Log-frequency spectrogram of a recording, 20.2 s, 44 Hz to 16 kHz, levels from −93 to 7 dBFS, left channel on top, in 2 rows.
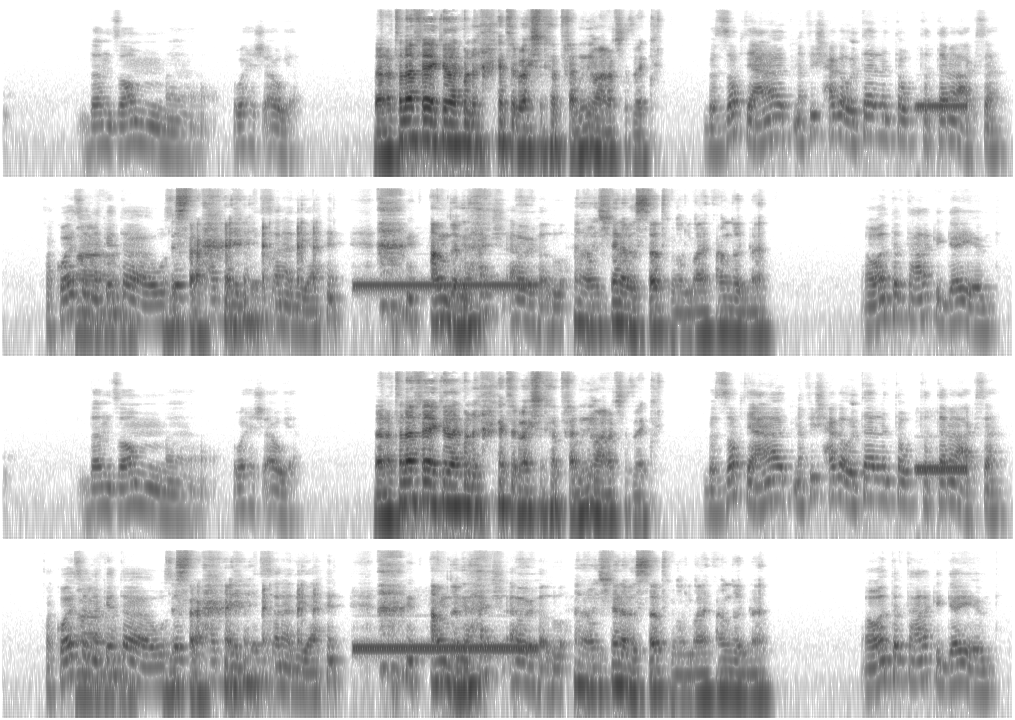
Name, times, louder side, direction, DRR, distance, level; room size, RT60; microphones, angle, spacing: voice 1, 0.8-2.0 2.3-2.9 7.0-10.0 10.5-14.3 14.7-15.8 18.7-20.0, right 1 dB, 10° right, 0.5 m, -35 dB
voice 2, 3.7-6.4 10.8-11.3 11.8-12.8 13.9-14.9 15.8-17.7, left 1 dB, 25° left, 1.1 m, -26 dB
sound 1, 9.1-9.7 13.6-15.5, right 3 dB, 60° right, 0.5 m, -30 dB
4.5 x 2.5 x 2.4 m
head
